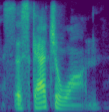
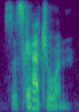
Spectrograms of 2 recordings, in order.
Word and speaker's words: Saskatchewan: But I've been saying Saskatchewan all my life. And it sounds like the "wan" at the end.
